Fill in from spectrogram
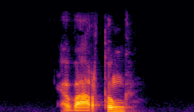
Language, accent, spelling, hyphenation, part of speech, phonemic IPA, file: German, Austria, Erwartung, Er‧war‧tung, noun, /ɛɐ̯ˈvaʁtʊŋ(k)/, De-at-Erwartung.ogg
- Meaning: expectation, expectancy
